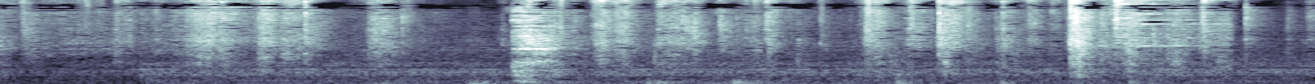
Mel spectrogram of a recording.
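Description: A hand peeler scraping a large cheese wheel, in irregular rasping strokes, with a low knock about two and a half seconds in.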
